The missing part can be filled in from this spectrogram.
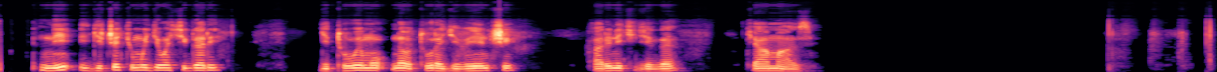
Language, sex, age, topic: Kinyarwanda, male, 18-24, government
